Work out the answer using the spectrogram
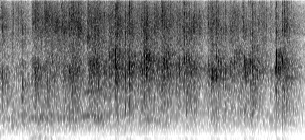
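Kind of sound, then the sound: crowd, audience clapping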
